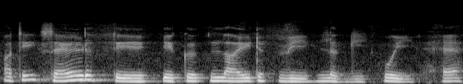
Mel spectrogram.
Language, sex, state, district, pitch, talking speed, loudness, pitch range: Punjabi, male, Punjab, Kapurthala, 150 Hz, 115 wpm, -13 LUFS, 140-165 Hz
